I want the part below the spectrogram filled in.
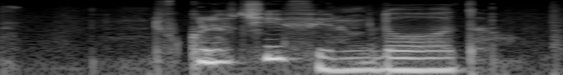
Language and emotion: Russian, sad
